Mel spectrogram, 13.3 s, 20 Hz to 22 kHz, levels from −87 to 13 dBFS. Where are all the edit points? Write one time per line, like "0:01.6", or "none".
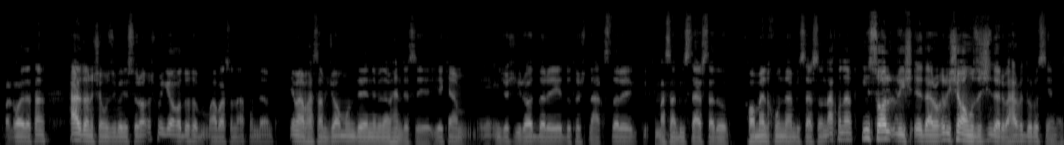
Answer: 0:03.5
0:08.1
0:09.2
0:10.7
